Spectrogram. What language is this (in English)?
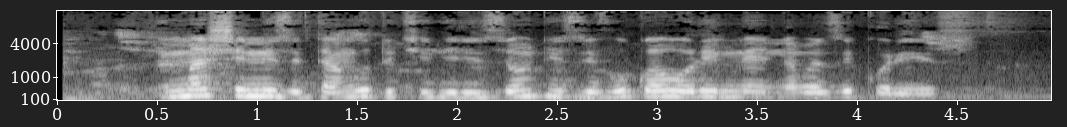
Kinyarwanda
